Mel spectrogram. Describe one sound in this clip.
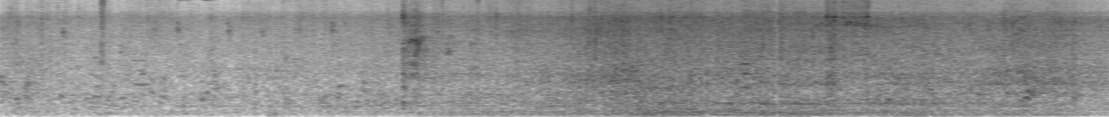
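A trowel scrapes over wet concrete.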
